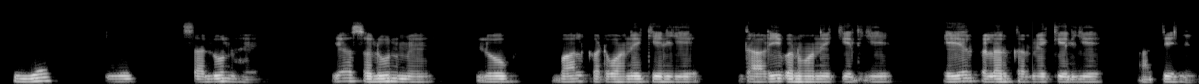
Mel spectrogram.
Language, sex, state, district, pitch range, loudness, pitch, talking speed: Hindi, male, Uttar Pradesh, Etah, 125-130 Hz, -18 LUFS, 125 Hz, 115 wpm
